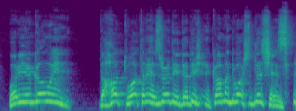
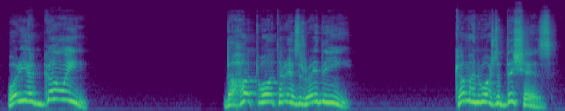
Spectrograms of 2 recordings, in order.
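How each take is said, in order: First: High, loud scolding wife voice; bossy wife. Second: High, loud nagging wife, even more hammed up; bossy wife. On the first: Acted. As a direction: call him back to the dishes. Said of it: "The wife, she said". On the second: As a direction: shout him back to wash the dishes. Wife's line repeated for the punchline.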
